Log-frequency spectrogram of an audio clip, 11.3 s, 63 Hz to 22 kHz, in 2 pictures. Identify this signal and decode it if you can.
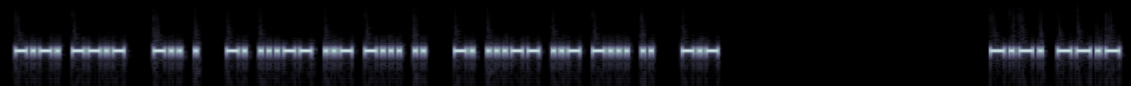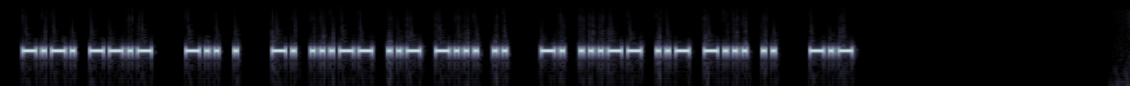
Morse code, heard as a keyed tone, about 66 wpm, 700 Hz. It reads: CQ DE N3UBI N3UBI K CQ CQ DE N3UBI N3UBI K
